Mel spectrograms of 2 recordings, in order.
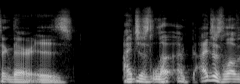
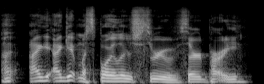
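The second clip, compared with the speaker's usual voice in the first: ordinary delivery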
